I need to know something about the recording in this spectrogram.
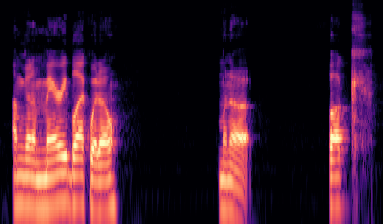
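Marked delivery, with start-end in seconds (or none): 4.1-4.4 heavy, hard emphasis on "fuck". Answering a marry, fuck, kill question: hard emphasis on FUCK. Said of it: "a hard emphasis on the F there".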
